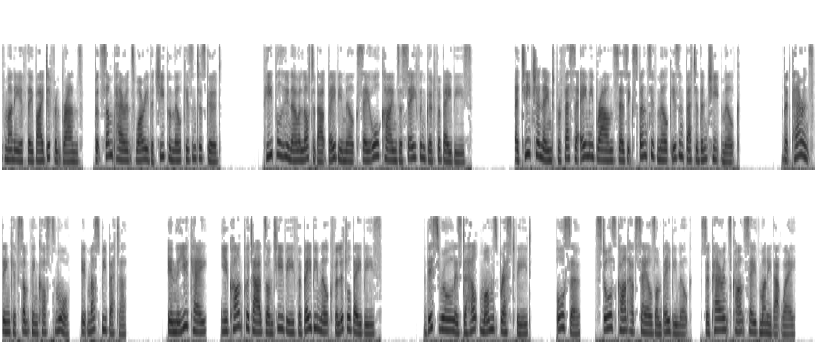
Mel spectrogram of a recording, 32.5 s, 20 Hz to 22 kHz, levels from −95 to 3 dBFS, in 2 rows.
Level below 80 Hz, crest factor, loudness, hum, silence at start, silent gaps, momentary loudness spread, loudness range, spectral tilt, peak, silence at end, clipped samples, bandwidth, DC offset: -42 dBFS; 16 dB; -21 LUFS; none; 0 s; 5.08-5.13 s, 10.10-10.14 s, 19.42-19.47 s, 27.20-27.24 s; 9 LU; 3 LU; -5 dB/octave; -4 dBFS; 0.4 s; under 0.1%; 8.8 kHz; 0.5%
